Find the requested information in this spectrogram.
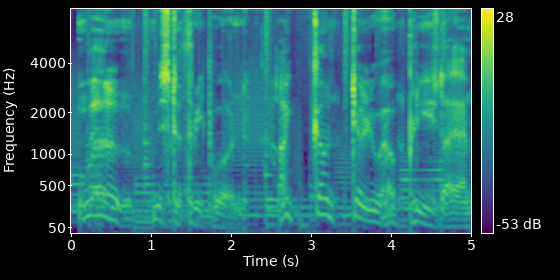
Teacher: That guy's just one big vocal fry resonating in my eardrums.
